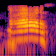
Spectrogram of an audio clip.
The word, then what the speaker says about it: calf: calf Calf. cough, अब cough, L silent है, balm में L साइलेंट है, काफ में L साइलेंट है।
